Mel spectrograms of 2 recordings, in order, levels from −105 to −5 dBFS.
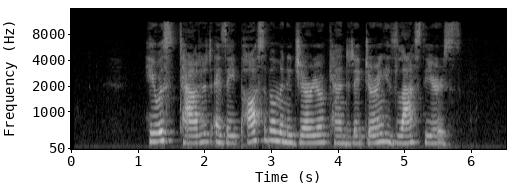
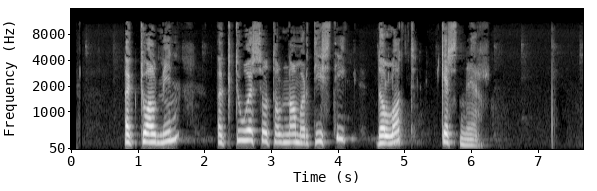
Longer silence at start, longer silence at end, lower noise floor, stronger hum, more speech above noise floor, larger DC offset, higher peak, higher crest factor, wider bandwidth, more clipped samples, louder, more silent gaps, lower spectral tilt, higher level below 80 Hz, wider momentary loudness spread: first, 1.15 s vs 0.8 s; second, 0.7 s vs 1.55 s; first, -82 dBFS vs -72 dBFS; neither; second, 42 dB vs 51 dB; neither; second, -22 dBFS vs -2 dBFS; about the same, 20 dB vs 22 dB; about the same, 11.5 kHz vs 11.5 kHz; neither; second, -40 LUFS vs -22 LUFS; neither; about the same, -4 dB/octave vs -5 dB/octave; second, -82 dBFS vs -74 dBFS; second, 9 LU vs 13 LU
